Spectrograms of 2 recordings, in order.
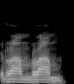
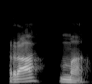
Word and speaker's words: Rama: is Rama not Ram sometime people make mistake ram ram actually the syllable the two syllable word Ram is one syllable R is two syllable so the proper pronunciation is raah ma okay good sui that's it very good question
